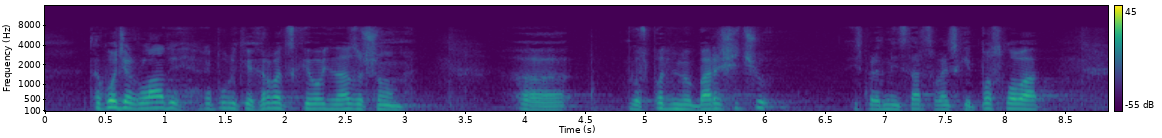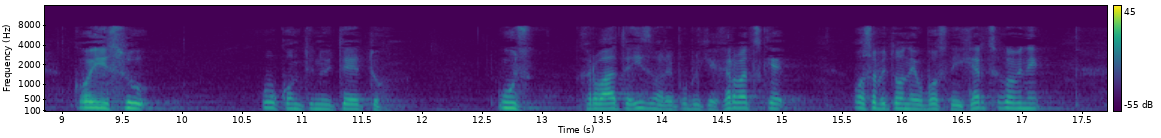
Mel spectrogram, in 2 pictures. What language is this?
Croatian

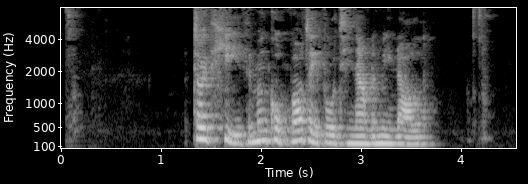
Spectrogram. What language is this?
Welsh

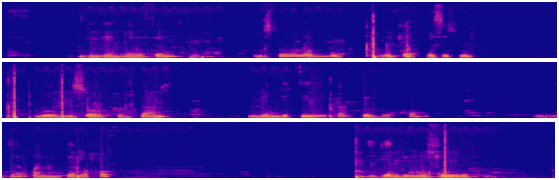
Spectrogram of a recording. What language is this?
Wolof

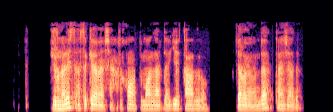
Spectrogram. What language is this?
Uzbek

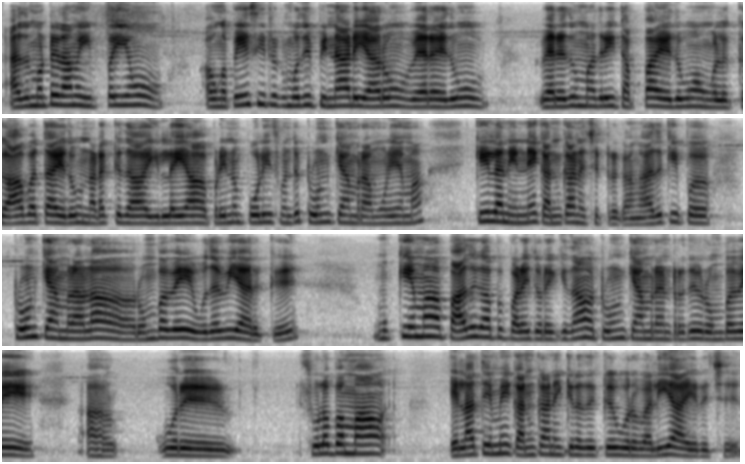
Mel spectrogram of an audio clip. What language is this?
Tamil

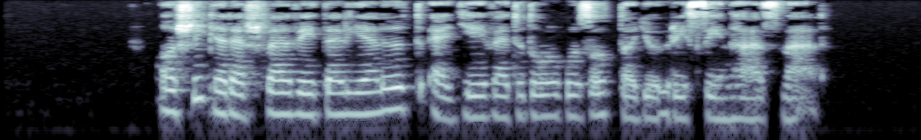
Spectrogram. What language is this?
Hungarian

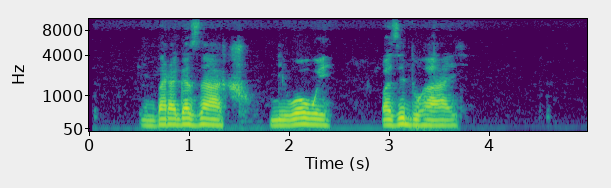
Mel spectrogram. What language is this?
Kinyarwanda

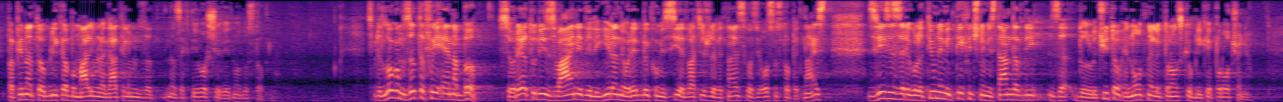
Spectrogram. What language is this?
Slovenian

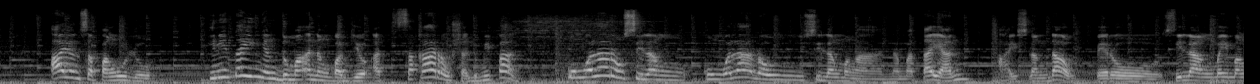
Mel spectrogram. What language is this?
Filipino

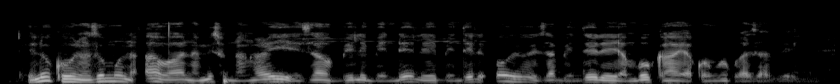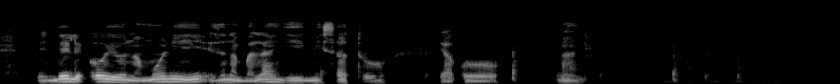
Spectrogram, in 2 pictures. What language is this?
Lingala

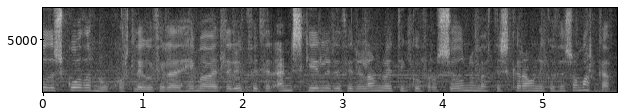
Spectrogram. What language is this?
Icelandic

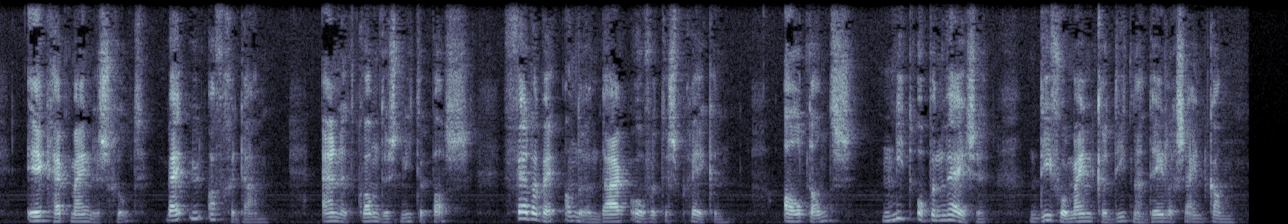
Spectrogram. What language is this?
Dutch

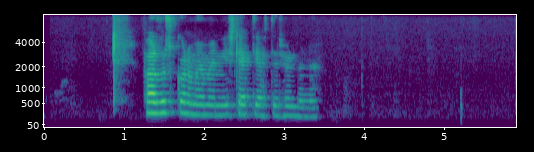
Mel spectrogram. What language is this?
Icelandic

